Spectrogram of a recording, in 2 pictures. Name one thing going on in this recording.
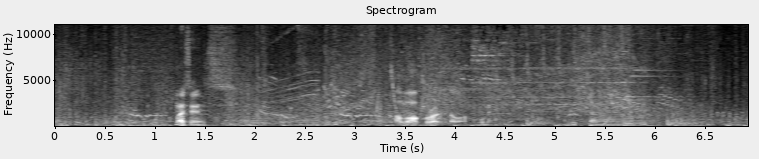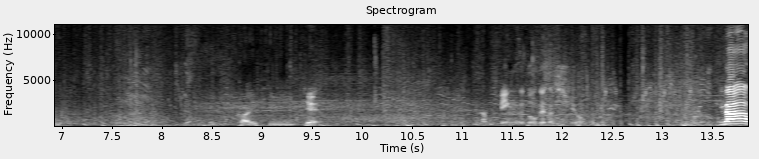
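Wet ink splatters with sharp shooting sounds.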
